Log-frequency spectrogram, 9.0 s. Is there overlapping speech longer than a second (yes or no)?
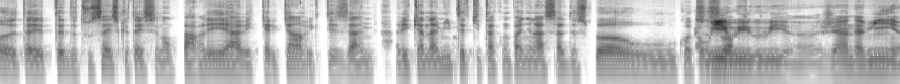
no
